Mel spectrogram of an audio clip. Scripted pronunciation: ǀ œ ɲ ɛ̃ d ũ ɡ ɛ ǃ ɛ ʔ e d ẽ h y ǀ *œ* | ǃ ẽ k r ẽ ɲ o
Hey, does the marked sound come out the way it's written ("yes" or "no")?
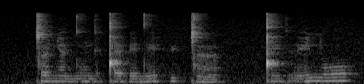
no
